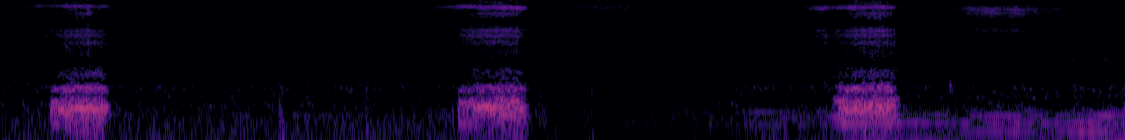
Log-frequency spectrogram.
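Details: Shiloh the Beagle, fast asleep under a kotatsu, snores three times at roughly four-second intervals, each a short buzzy low rasp, with quiet hum between.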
